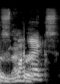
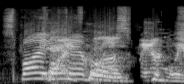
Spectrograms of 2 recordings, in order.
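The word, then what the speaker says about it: Spy × Family: I mean, like Spy X, not Spy X. I said it wrong. No, Spy Family.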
